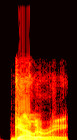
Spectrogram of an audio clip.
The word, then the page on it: gallery: British English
